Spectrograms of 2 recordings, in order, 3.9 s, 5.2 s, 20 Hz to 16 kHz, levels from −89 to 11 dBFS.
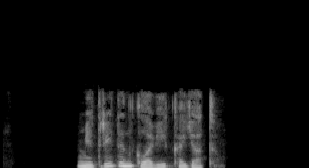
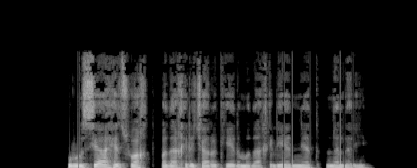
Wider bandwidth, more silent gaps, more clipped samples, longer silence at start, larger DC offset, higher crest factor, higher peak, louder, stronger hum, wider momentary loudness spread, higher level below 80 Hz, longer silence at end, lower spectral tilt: second, 7.6 kHz vs 11.5 kHz; second, none vs 1.94-2.01 s; neither; about the same, 0.95 s vs 0.85 s; neither; about the same, 16 dB vs 18 dB; second, -6 dBFS vs 0 dBFS; second, -20 LUFS vs -17 LUFS; neither; first, 17 LU vs 8 LU; second, -62 dBFS vs -46 dBFS; first, 1.2 s vs 0.6 s; about the same, -6 dB/octave vs -5.5 dB/octave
